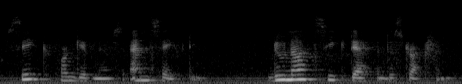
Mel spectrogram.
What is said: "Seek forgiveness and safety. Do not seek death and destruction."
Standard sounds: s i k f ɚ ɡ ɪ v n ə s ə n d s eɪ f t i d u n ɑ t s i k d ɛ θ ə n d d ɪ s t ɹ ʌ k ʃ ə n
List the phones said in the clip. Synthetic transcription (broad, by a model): s i k f ɚ ɡ ɪ v n ə s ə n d s eɪ f t i d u n ɑ t s i k d ɛ θ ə n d d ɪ s t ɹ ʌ k ʃ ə n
